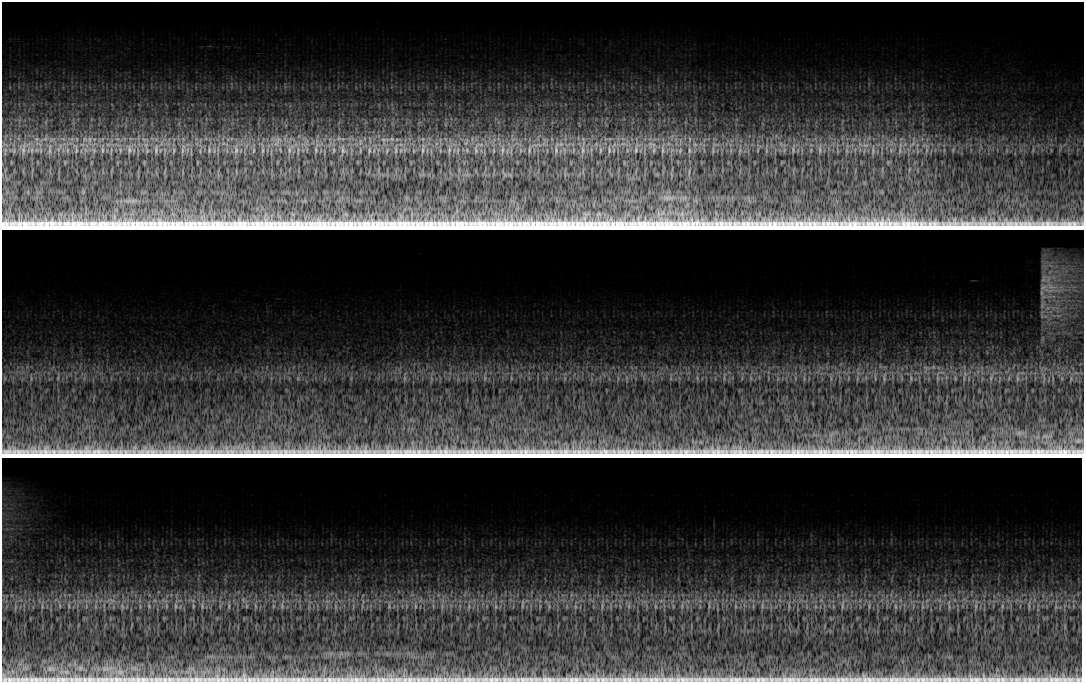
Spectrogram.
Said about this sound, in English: Activate the handbrake.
